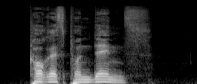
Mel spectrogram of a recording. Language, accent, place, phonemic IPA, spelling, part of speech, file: German, Germany, Berlin, /kɔʁɛspɔnˈdɛnt͡s/, Korrespondenz, noun, De-Korrespondenz.ogg
- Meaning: correspondence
